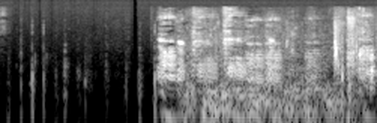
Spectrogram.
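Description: A magical portal hums and whooshes.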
